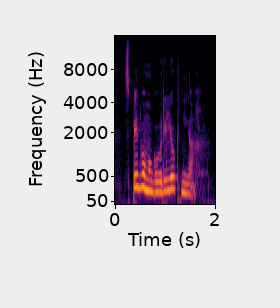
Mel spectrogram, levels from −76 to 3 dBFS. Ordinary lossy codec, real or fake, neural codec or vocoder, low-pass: AAC, 64 kbps; fake; vocoder, 44.1 kHz, 128 mel bands, Pupu-Vocoder; 14.4 kHz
